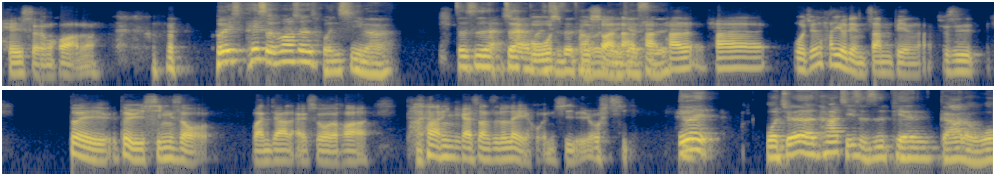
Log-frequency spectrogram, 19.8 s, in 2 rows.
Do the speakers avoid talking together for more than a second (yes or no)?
no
